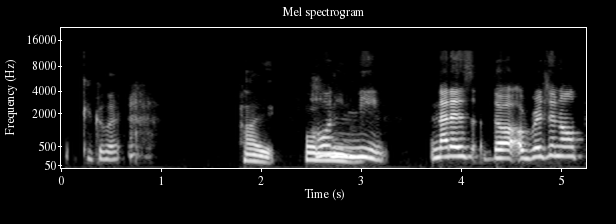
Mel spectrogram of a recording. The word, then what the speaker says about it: 本人: And specifically it's pronounced as honin rather than jin.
